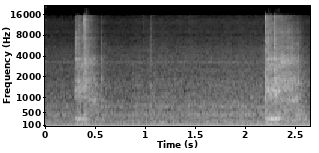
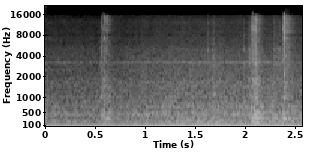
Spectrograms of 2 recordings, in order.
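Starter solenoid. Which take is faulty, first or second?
second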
